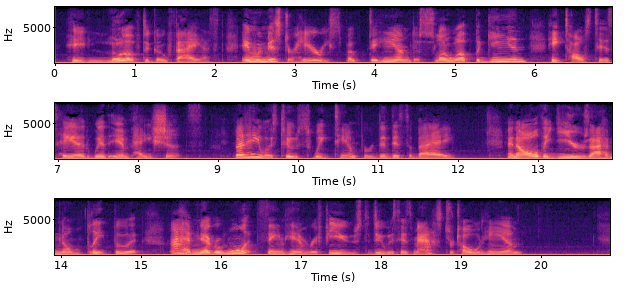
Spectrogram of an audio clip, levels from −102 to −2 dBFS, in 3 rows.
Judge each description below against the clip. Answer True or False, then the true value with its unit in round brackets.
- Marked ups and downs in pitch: False (4.0 semitones)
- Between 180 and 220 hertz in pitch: True (185 Hz)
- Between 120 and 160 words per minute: True (150 wpm)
